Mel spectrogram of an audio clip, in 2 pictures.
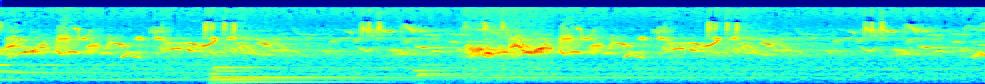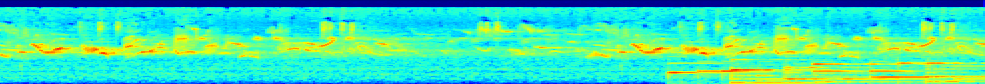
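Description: A chorus of songbirds chirping and twittering, many quick high calls overlapping. Soft piano notes sound about two seconds in and die away, and the piano comes back in near the end.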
